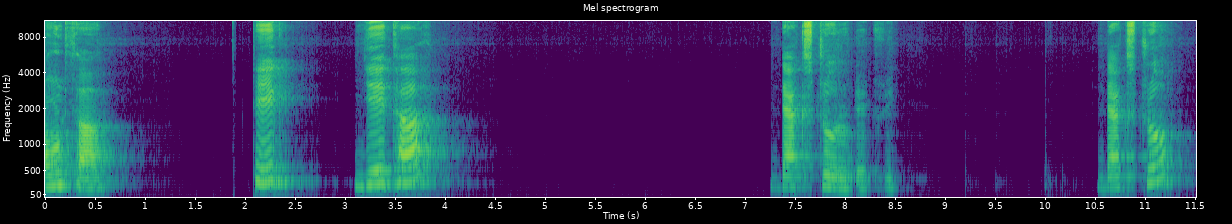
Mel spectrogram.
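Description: A woman speaks calmly in short phrases, close to a microphone, with pauses between them.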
